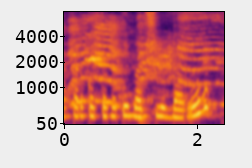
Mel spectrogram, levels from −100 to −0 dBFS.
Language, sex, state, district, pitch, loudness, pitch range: Telugu, female, Andhra Pradesh, Annamaya, 245 Hz, -14 LUFS, 225-280 Hz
